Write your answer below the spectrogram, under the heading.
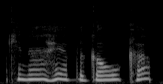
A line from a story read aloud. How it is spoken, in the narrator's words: in a bashful voice, she asked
